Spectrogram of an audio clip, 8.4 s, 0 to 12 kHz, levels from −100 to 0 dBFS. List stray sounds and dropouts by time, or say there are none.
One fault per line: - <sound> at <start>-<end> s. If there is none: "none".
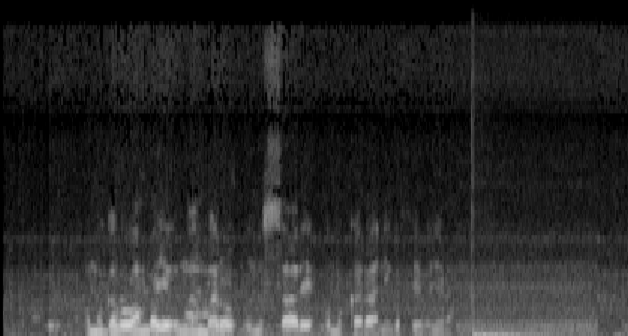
- thud at 6.3-7.8 s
